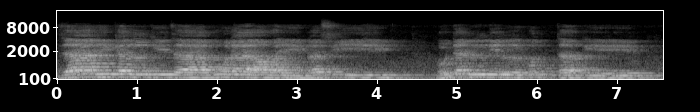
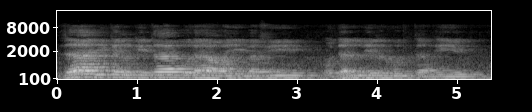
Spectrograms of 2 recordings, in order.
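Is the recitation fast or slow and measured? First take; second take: slow; fast. First: It is recited slowly with full vowel lengths. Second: It is recited quickly with long vowels shortened. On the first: "maka bacanya kadarnya yaitu dengan tartil" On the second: "Yang dua harokat jadi satu harokat"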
